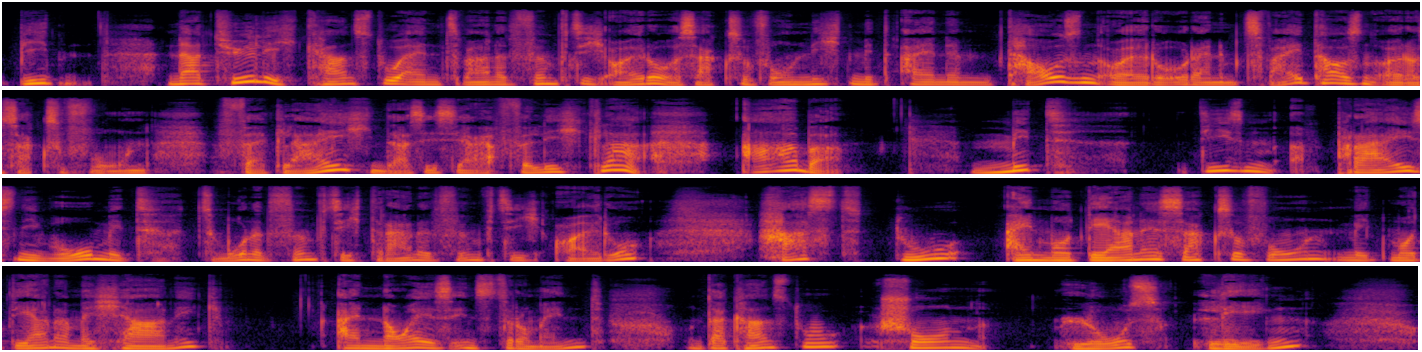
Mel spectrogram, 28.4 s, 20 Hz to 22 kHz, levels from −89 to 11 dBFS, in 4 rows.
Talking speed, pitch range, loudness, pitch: 105 wpm, 110-150 Hz, -19 LUFS, 125 Hz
